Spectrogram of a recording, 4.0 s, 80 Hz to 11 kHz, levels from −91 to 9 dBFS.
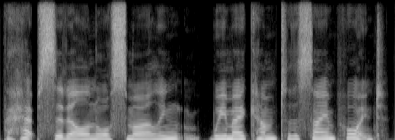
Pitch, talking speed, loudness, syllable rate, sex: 220 Hz, 165 wpm, -16 LUFS, 4.0 syllables/s, female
